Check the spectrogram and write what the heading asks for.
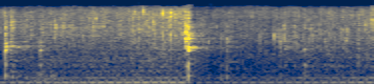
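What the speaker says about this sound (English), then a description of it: "once the water dries up, it starts frying" Egusi soup sizzles and crackles steadily in a pot as its water dries up and it begins frying, over a low mechanical hum, with a brief scrape partway through.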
